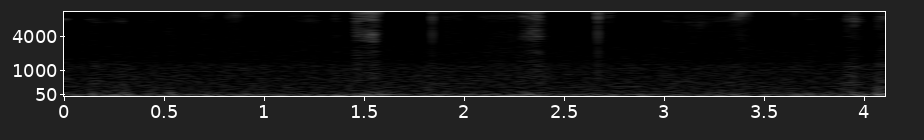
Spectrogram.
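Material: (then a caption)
Ice. Long fingernails scratch and rub a single small, solid ice cube held up close. Soft, bright scratching plays over a low, steady rumble, broken by a few short, louder high scrapes. The sound is quiet and dry, with no ringing after each scrape.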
